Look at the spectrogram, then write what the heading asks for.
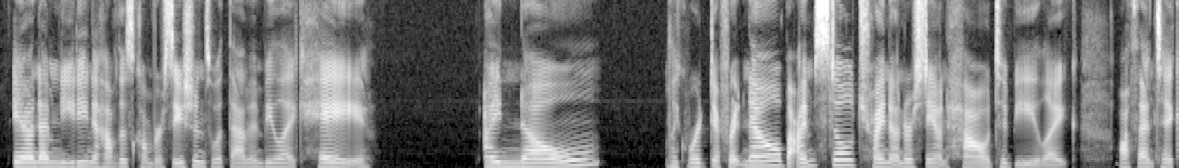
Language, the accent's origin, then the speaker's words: English; United States; I was born in America. I was raised in America.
